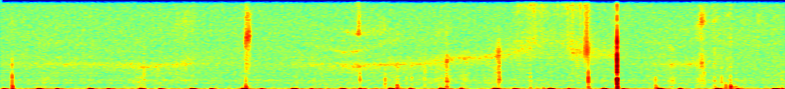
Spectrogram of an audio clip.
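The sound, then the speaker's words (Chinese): A steady, muffled human heartbeat thumps in a regular lub-dub rhythm, soft low pulses repeating over a faint hum with no voices. “先生，只是让你听心跳，脸不可以来回蹭哦。”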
